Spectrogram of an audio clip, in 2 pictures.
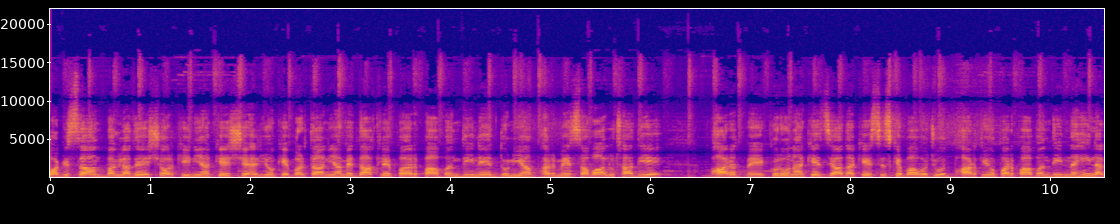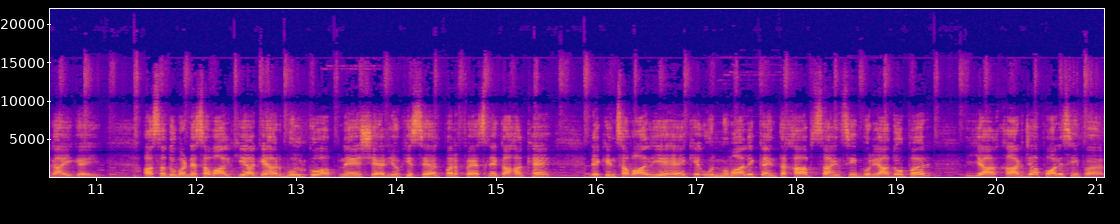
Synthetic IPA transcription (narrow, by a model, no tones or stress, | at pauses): paːkɪst̪aːnbɐ̃ŋɡlaːd̪eːʃɔːɾkiːnijakeʃɛɦɾijõkebɐɾt̪aːnijamẽd̪aːxlepɐɾpaːbə̃nd̪ined̪ʊnijabʱɐɾmẽsɐʋaːlʊʈʰaːd̪ie | bʱaːɾət̪mẽkoːɾoːnakezjaːd̪akeːsɪzkebaːʋəd͡ʒuːd̪̚bʱaːɾt̪ijõpɐɾpaːbə̃nd̪inɐɦĩlɐɡaːiɡɐḭː | ɐsəd̪ʊbəɖnesɐʋaːlkijak̬eɦɐɾmʊlkːoɐpneʃɛɦɾijõkisɪɦət̪̚pɐɾfɛːslekaɦɐkɦɛ | leːkɪnsɐʋaːljeɦɛkeʔʊnmɐmaːlɪkːaɪ̃nt̪ɪxaːbsaːɪ̃nsibʊnijaːd̪õpɐɾ | jaxaːɾɪd͡ʒapɔːlɪsipɐ̰ɾ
